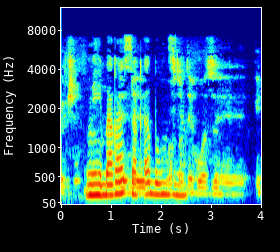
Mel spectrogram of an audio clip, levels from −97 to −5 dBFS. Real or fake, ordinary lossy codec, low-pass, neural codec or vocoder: real; AAC, 64 kbps; 7.2 kHz; none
